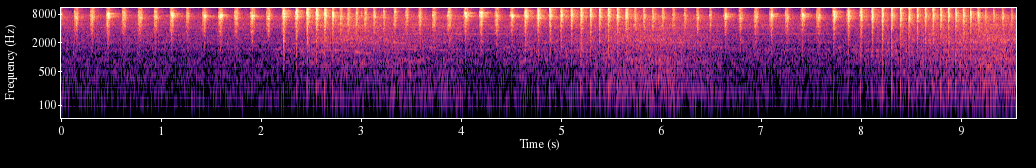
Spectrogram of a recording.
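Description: Fast, light clicking at roughly three per second over the running engine, uneven in spacing; the source isn't pinned down from this.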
